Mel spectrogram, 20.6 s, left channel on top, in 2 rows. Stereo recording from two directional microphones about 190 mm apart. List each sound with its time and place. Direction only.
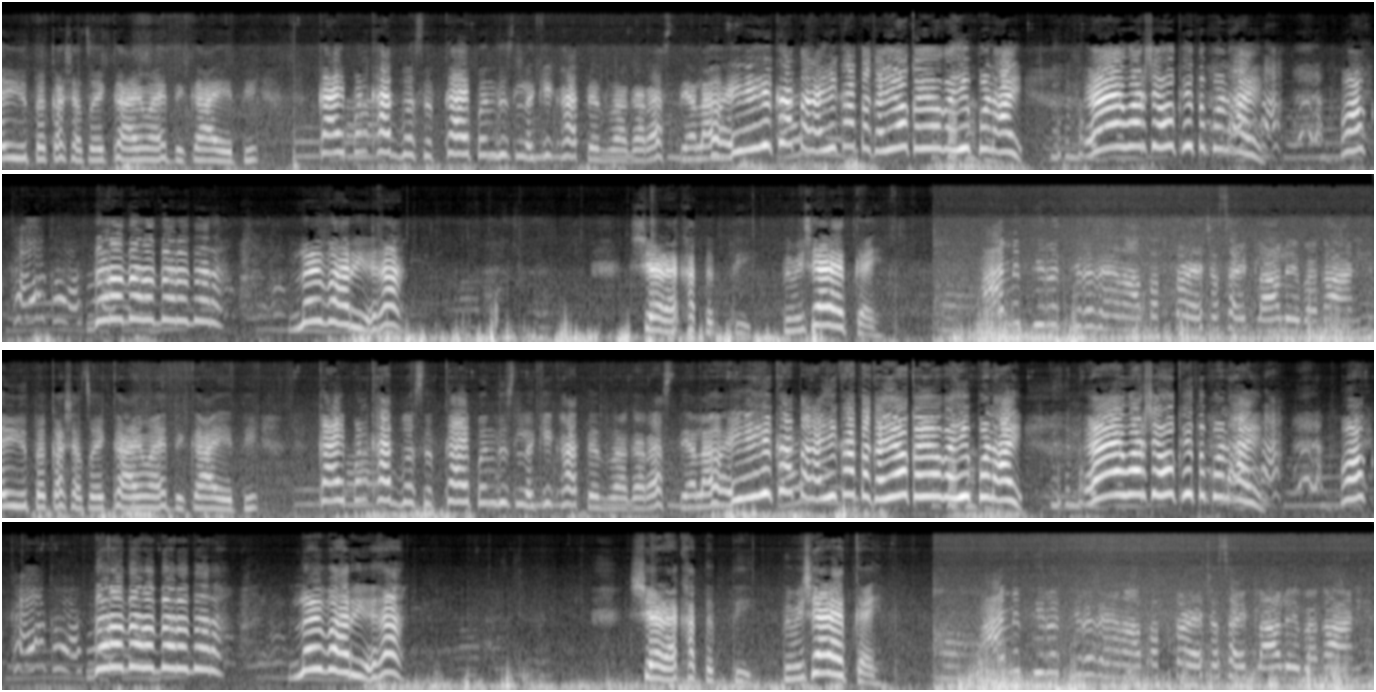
0.0 s speech: 5° right (ahead or behind)
6.3 s speech: 50° right (ahead or behind)
6.7 s speech: 25° right (ahead or behind)
8.6 s a sound: 30° right (ahead or behind)
10.0 s speech: 20° right (ahead or behind)
10.4 s speech: 60° right (ahead or behind)
11.0 s speech: 20° right (ahead or behind)
15.0 s speech: 25° right (ahead or behind)
17.6 s speech: centre (ahead or behind)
